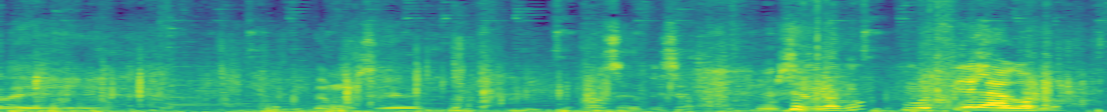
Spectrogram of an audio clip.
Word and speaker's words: murciélago: ¿Murciélago? Murciélago. Murciégalo.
